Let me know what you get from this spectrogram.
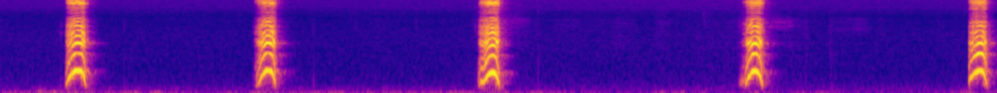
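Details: Pet sugar glider giving its loud "an-an" call, a cry that often continues for a long time, at night or when the owner is out: five short, sharp, nasal yaps with rich harmonics, spaced about one and a half seconds apart, otherwise quiet.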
